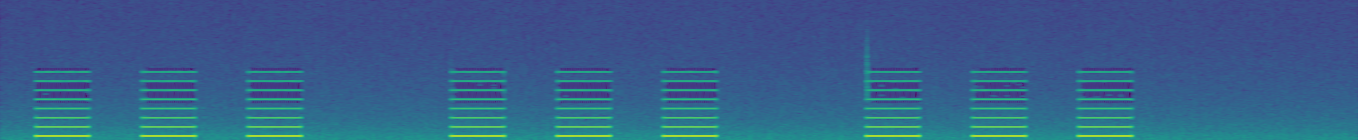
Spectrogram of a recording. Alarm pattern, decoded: temporal three

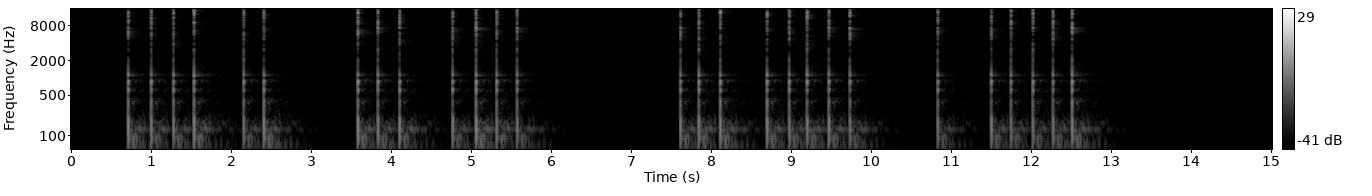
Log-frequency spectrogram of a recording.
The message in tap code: RO PE

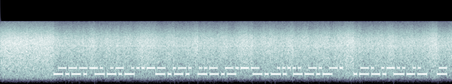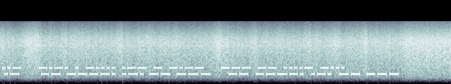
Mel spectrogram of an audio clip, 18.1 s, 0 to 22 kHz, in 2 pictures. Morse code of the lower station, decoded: CQ CQ CQ POTA M9RMO M9RMO

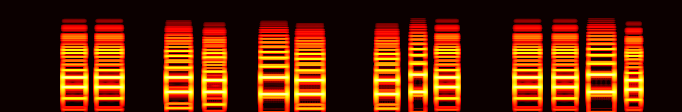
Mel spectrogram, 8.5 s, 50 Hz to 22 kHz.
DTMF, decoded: 00 54 21 160 0067

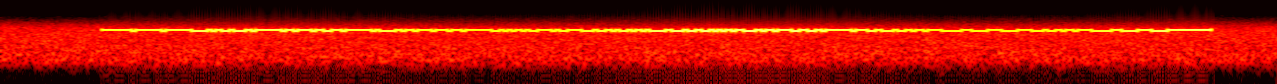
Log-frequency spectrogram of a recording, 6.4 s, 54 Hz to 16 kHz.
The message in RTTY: 2E1RBB DE RA8U 599 599

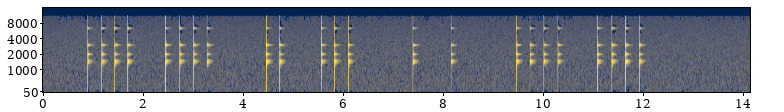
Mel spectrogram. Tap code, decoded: THAT

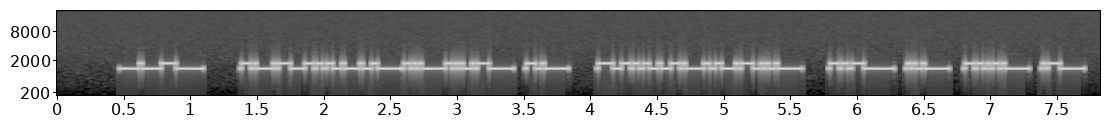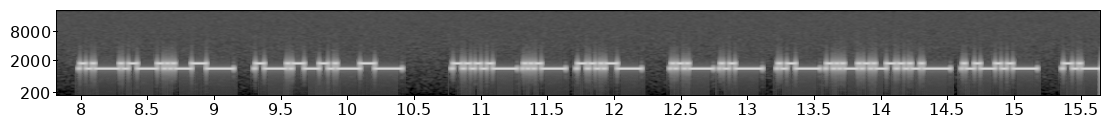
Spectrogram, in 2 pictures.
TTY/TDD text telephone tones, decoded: THE CURRENT CHIEF OF DEPARTMENT IS EDWARD …

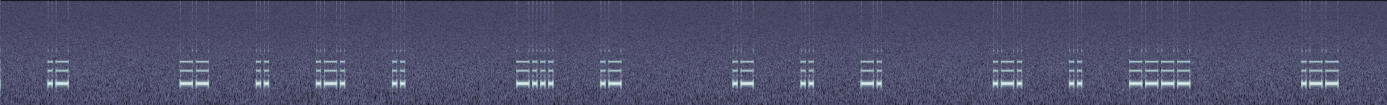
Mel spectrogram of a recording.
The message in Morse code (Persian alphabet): … میری با این ریش و

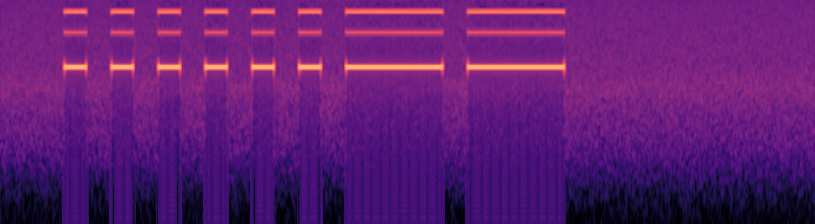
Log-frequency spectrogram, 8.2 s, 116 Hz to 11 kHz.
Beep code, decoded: 6 short, 2 long

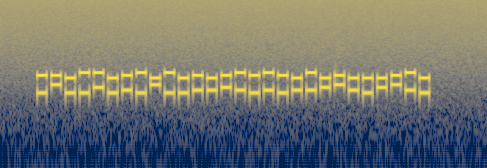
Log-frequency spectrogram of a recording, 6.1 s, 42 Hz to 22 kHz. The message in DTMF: 20139153*3154862624670417061

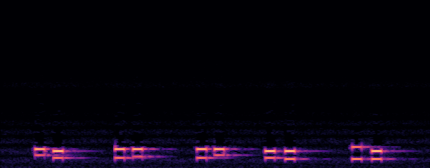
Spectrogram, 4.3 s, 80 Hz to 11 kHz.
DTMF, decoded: 04 58 50 41 31

